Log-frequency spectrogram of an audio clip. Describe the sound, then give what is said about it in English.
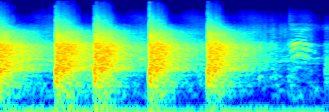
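A series of five loud, sharp gunshots fired by Tonto through a window near the bed at a steady, roughly regular pace, each blast trailing off in a long echoing decay, followed by a brief faint whistling tone at the end. “In the bedroom, the Lone Ranger lay awake and watching Tonto, who maintained a steady gunfire through a window near the bed.”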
